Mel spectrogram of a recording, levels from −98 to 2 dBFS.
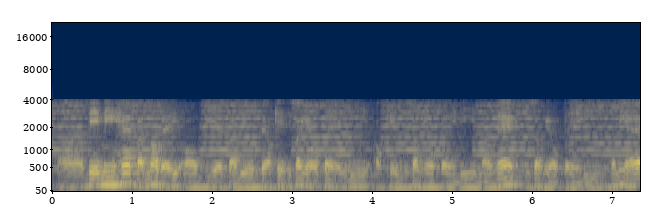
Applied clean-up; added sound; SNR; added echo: none; Alarm; 14 dB; reverberation time 1.0 s.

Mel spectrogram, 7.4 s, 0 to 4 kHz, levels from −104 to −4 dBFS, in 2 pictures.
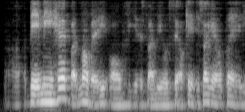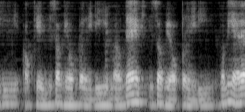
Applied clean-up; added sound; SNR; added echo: neural mask model DeepFilterNet 3.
